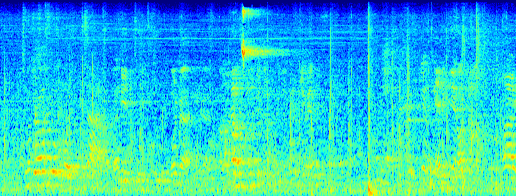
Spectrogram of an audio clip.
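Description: Indistinct talking among a group of people in a gym, with a brief, loud, high squeak about five seconds in and a single thump of a ball bouncing on the hardwood court about two and a half seconds later.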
